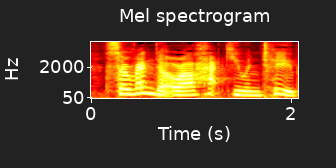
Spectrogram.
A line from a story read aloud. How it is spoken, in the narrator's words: Pellinore growled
